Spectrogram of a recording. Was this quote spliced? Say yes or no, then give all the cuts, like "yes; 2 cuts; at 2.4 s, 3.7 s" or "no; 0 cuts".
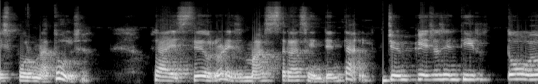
yes; 1 cut; at 3.7 s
